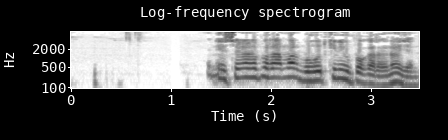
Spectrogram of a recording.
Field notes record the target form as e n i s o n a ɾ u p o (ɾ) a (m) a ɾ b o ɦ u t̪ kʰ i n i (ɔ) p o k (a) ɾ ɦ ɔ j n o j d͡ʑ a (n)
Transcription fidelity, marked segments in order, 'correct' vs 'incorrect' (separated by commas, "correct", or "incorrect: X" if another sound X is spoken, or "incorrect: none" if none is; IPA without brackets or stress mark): correct, correct, incorrect: u, correct, correct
